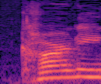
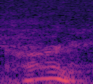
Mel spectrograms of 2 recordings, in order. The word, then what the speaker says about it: Kearney: From there to Kearney, Nebraska. It's pronounced Kearney by the natives, Is not it Kearney. really? Kearney. Carney. Not only that, they spell the town with an E in it,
